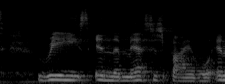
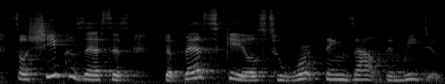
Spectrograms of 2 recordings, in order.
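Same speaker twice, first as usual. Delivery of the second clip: ordinary delivery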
